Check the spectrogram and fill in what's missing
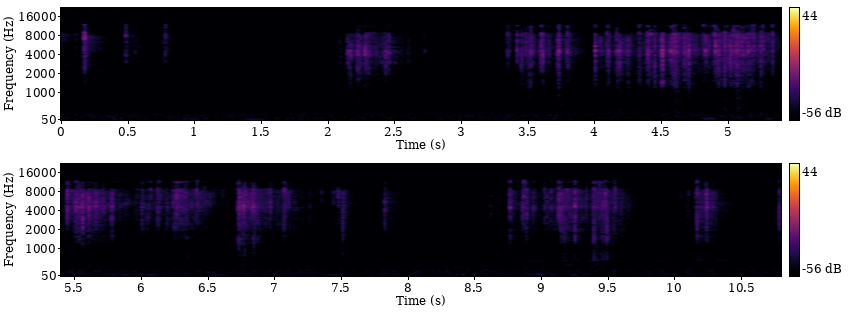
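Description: A black-handled metal blade scores and cuts the surface of a palm-sized, solid purple and white striped bar of soap held with long red nails. Dry, bright scraping and crunching comes in irregular bursts, with a long dense stretch in the middle and quiet gaps between. Each short crackle stops abruptly, with no ring.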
